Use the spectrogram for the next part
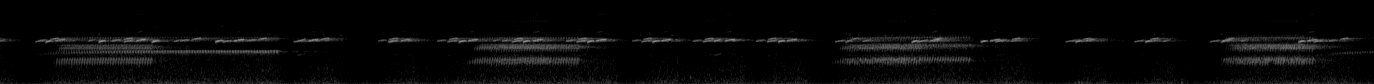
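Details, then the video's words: At dusk on 24 May 2016 near Raven Rocks, Belmont County, Ohio, frogs sing: bright, rapid chirping notes mix with four or five coarse, buzzing trilled bursts, each near a second long, recurring every few seconds. "Frogs At Dusk"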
